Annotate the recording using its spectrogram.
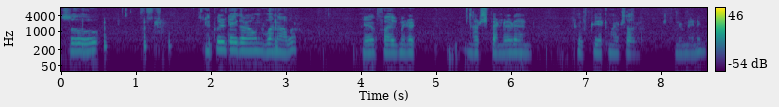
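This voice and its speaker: This man speaks in a flat monotone at a fairly high pitch, with long, frequent pauses and a dry, close sound with no echo. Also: moderate pace. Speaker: 3D software tutorial maker. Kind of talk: tutorial. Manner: halting.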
